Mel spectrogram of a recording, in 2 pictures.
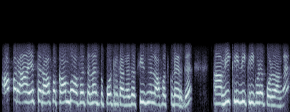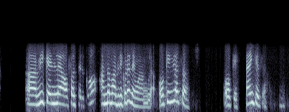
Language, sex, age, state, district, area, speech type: Tamil, female, 45-60, Tamil Nadu, Chennai, urban, conversation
